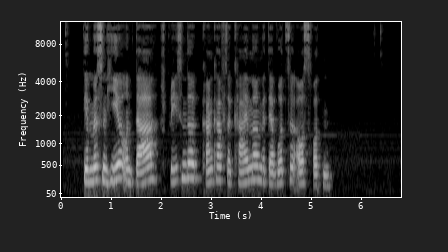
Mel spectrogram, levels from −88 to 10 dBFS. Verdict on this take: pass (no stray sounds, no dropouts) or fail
pass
